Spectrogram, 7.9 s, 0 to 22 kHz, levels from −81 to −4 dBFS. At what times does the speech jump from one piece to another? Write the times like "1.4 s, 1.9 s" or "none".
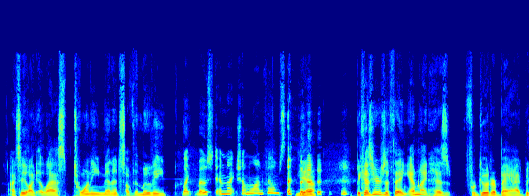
6.4 s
